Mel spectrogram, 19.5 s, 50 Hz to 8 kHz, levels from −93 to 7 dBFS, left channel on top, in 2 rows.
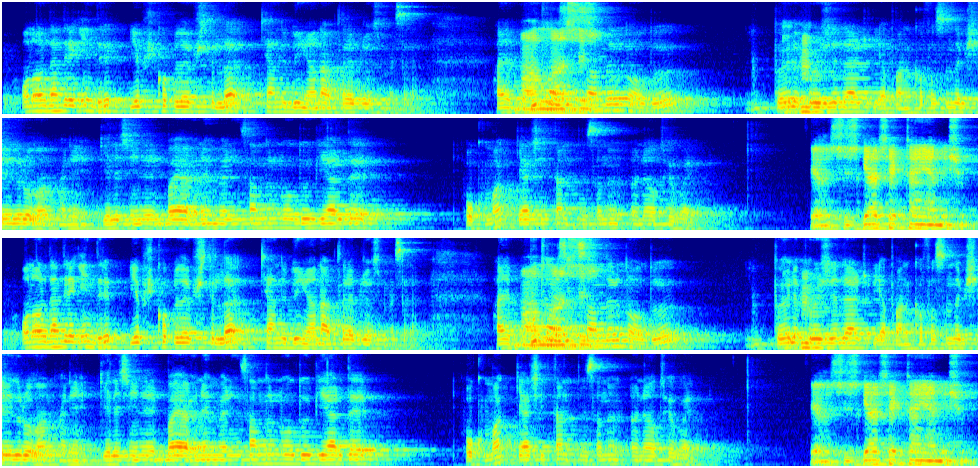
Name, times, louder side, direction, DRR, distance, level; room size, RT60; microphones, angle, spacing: voice 1, 0.2-4.5 4.9-6.8 7.4-13.5 14.4-16.7, right 1 dB, 40° right, 4 dB, 1.4 m, -25 dB
voice 2, 5.1-5.9 7.8-8.1 17.8-19.4, equal, 15° left, 5 dB, 1.1 m, -23 dB
15.0 x 8.1 x 7.3 m, 1.2 s
head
